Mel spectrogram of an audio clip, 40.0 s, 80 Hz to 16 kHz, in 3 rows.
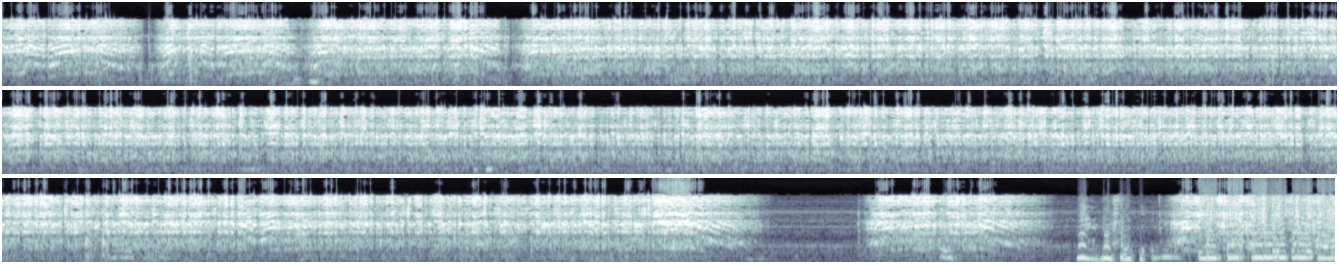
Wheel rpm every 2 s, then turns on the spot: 110, 130, 150, 200, 200, 200, 200, 200, 200, 200, 200, 200, 200, 200, 170, 200, 90, 90, 20, 180.
none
